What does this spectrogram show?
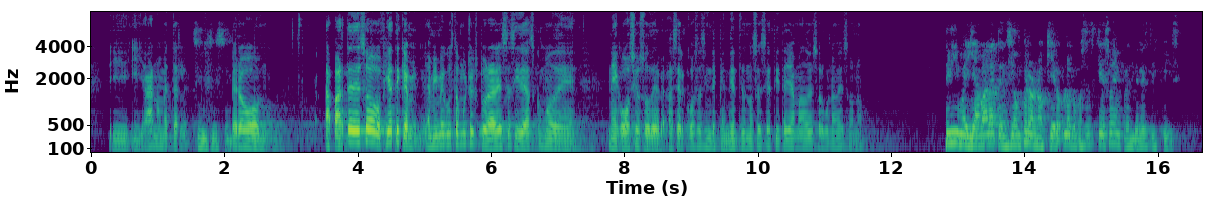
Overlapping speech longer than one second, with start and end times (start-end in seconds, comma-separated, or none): none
